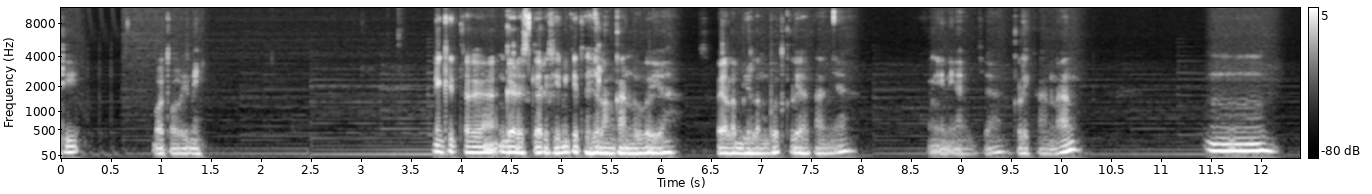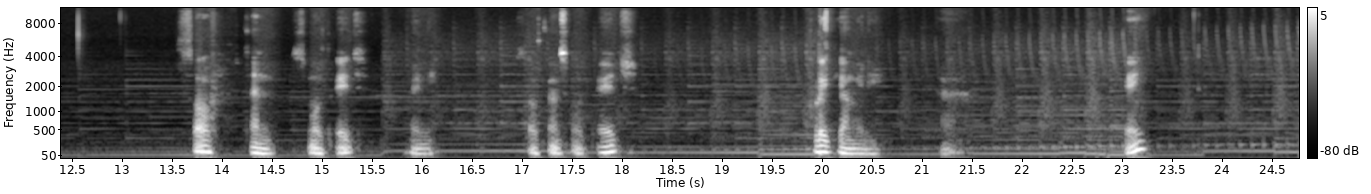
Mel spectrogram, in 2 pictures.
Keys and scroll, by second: 3.2 space.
